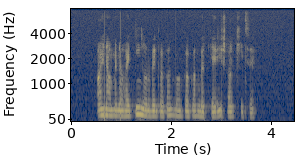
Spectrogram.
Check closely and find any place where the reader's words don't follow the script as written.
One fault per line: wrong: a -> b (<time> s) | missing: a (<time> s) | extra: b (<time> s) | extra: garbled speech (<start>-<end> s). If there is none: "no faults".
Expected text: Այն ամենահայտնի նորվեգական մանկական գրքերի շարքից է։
no faults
